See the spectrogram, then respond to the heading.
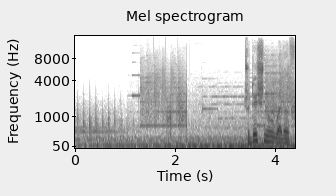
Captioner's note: static crackling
